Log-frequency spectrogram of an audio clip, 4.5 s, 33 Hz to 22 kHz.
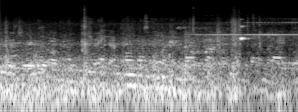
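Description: R42 subway train running on elevated track as it pulls out of a station, a steady rumble with indistinct voices talking over it. A thin, steady high tone joins about three seconds in, with a short squeak just after.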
